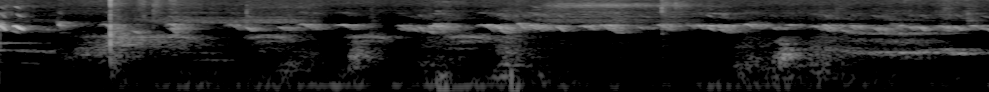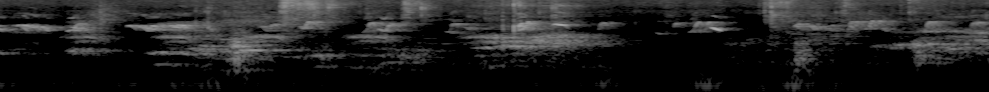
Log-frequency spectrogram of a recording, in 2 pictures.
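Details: New little chicks chirping in high, rapid peeps, joined by lower clucking notes and occasional soft fluttering or scratching sounds.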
